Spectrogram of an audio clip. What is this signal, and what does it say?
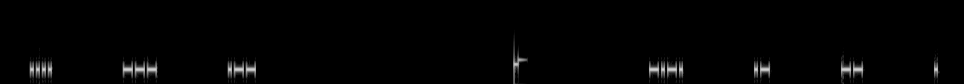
Morse code, heard as a keyed tone, about 40 wpm, spaced as for 11 wpm, 690 Hz. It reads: HOW CAME
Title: 8x Character Spacing - Top 300 Words - 40wpm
